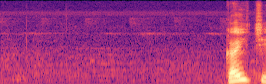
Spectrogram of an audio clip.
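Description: Near silence in a pause between a man's spoken phrases, with only a faint steady high-pitched tone; his voice comes back near the end.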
